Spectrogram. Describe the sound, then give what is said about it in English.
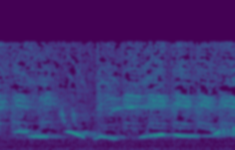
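Birds sing in the early morning in a quick run of high, bright chirps and trills that rise and fall, steady, with a faint hiss of background behind them and no voices. “The birds singing reminded me of what the medicine woman had said.”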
